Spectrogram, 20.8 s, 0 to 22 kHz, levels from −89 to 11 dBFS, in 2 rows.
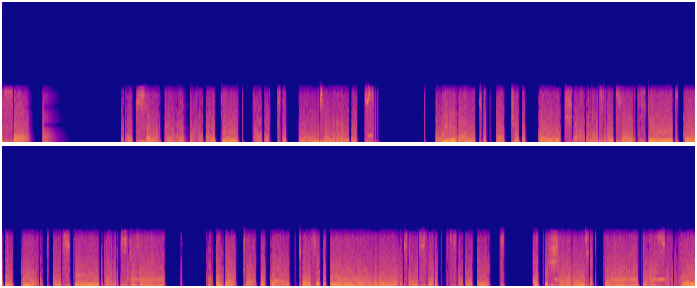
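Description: The audio came through an Opus call path, which limits it to about 8 kHz, and it was likely reduced to a very low bit depth without dither, something like 3 bits with rounding. The rounding error tracks the signal at nearly its own level, so the whole clip is coarse and gritty, and the grain shifts with the sound. A call audio freeze, likely from delayed packets draining the jitter buffer, stalls playback at 0.38 to 0.62 s, 0.64 to 1.80 s and 2.72 to 2.83 s. The last sound stretches out and fades to silence in the two longer gaps (for about 0.1 and 0.8 s), then resumes where it stopped with nothing lost. Jitter buffer speed-up trims pitch-period slices to cut the built-up delay, so the audio runs faster at the same pitch, about 6% faster from 14.38 to 15.38 s and 5% from 16.96 to 18.57 s, dropping roughly 70 and 100 ms.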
